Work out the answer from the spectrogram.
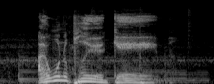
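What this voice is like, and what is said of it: Jigsaw voice from Saw. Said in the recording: “I even did the voice there. ... Saw.”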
